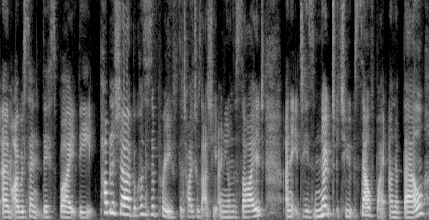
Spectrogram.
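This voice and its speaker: A woman's voice: medium pitch, a bit bright. Chatty woman in a casual book vlog. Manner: chatty, informal, enthusiastic. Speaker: author and book vlogger. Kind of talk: casual book chat to camera.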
